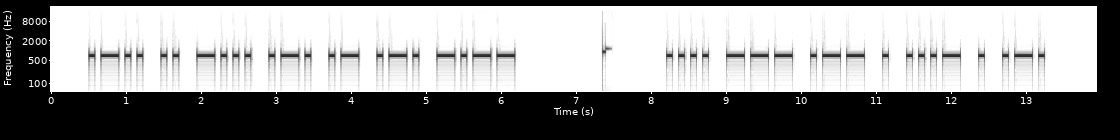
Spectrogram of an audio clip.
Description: Morse code, heard as a keyed tone, about 15 wpm, 700 Hz. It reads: LIBRARY HOWEVER
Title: Sentences from Top 600 Words - New Word Drill - 15wpm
